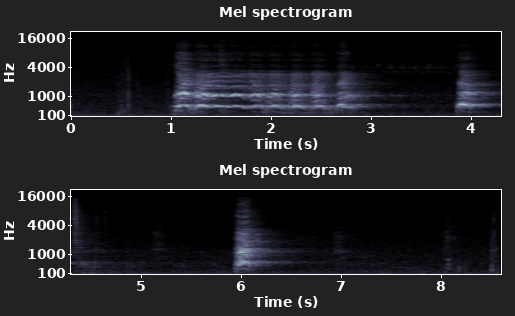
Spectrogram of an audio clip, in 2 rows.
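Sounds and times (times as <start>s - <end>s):
dog barking: 1.1s - 3.2s, 3.9s - 4.4s, 6.0s - 6.6s.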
